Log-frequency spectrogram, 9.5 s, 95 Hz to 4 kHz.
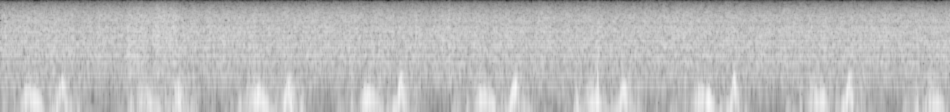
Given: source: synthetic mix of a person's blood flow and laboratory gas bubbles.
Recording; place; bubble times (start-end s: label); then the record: Doppler ultrasound of blood flow; precordium
5.93-6.03 s: bubbles
From the record:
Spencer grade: 1 (occasional bubble signal discernible with the cardiac motion signal, with majority of cardiac periods free of bubbles); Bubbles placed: anywhere in the cardiac cycle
